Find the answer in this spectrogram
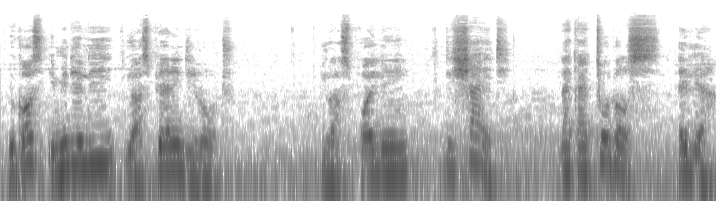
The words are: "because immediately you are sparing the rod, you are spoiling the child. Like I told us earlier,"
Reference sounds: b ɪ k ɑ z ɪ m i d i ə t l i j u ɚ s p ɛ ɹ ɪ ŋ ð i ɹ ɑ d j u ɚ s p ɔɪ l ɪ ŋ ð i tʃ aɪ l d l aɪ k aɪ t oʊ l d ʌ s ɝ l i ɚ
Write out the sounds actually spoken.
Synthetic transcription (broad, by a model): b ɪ k ɑ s ɪ m i d i ə t l i j u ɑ s p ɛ ɹ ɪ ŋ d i ɹ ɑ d j u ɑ s p ɔɪ l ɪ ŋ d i ʃ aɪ d l aɪ k aɪ t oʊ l d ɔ s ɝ l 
